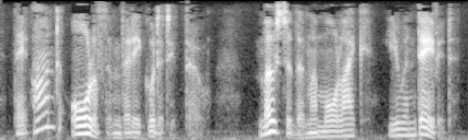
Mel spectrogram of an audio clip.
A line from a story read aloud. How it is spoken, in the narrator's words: she told us kindly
